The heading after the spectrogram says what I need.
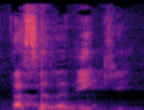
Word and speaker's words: Thessaloniki: They finally get to the city of Thessalonica, which in modern Greece is pronounced Thessaloniki.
